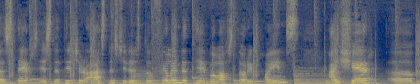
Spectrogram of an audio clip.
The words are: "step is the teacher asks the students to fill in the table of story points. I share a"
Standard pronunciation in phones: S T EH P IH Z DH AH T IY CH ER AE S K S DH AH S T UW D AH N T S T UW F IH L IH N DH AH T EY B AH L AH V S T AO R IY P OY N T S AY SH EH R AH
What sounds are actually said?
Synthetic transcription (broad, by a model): S T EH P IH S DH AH T IY CH ER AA S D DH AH S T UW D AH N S T UW F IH L IH N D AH T EY B AH L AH F S T AO R IY P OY N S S AY SH EH R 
